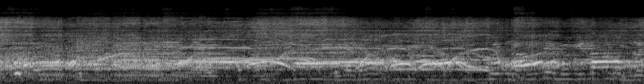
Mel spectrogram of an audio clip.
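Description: A live band playing through a stage PA, with a sung or shouted voice and other voices over it. It sounds thin, as recorded on a phone from the crowd.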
